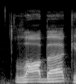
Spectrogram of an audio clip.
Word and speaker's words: Laubach: Rhett is R-H-E-T-T. Laubach is L-A-U-B-A-C-H.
